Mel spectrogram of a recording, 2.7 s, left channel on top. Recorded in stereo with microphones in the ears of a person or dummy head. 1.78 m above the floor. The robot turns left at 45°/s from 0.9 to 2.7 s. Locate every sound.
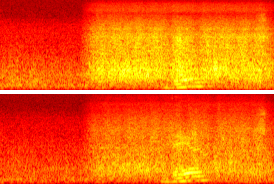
1.6 s a man speaking: 60° right (ahead or behind), 1.3 m; by 2.6 s 20° right (ahead or behind), 1.3 m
